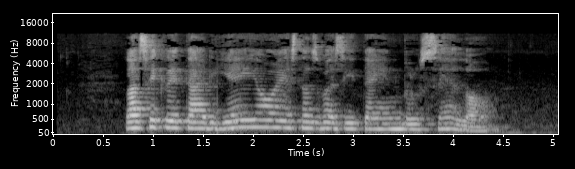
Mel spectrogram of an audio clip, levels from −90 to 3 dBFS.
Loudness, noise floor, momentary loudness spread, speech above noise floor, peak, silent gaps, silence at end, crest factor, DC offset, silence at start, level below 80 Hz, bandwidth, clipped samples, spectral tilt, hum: -20 LUFS; -59 dBFS; 12 LU; 38 dB; 0 dBFS; none; 0.6 s; 22 dB; under 0.1%; 0.75 s; -58 dBFS; 11.5 kHz; under 0.1%; -3 dB/octave; none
